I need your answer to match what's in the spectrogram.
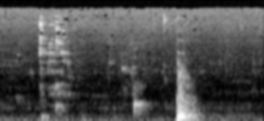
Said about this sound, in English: Just grabbing the other one out of the fridge just to see how he goes.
